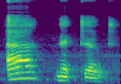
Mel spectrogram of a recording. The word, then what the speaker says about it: anecdote: is it listen again anecdote anecdote as you can see from the picture my voice is higher in pitch at the beginning of this word anecdote how about this one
